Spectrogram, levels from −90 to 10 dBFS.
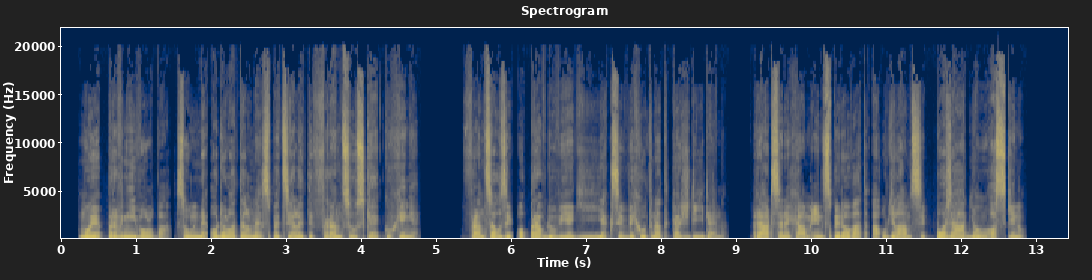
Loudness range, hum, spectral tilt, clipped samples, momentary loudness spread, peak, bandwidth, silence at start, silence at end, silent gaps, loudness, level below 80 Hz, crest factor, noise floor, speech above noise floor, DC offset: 2 LU; none; -4 dB/octave; under 0.1%; 8 LU; 0 dBFS; over 20 kHz; 0.25 s; 0.6 s; 4.80-5.33 s, 6.03-6.07 s, 8.90-9.17 s; -16 LUFS; -48 dBFS; 16 dB; under -90 dBFS; over 74 dB; under 0.1%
